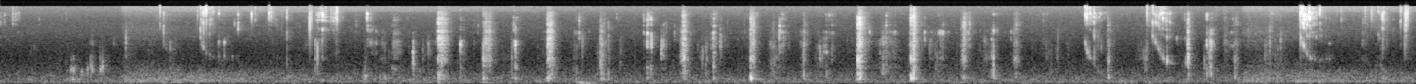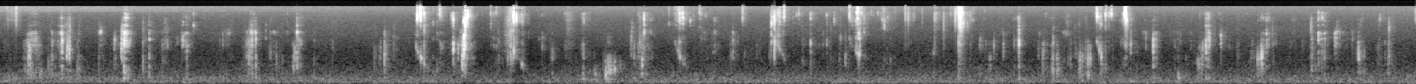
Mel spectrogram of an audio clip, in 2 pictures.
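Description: Close-miked chewing of soft chocolate layer cake with cream cheese frosting: wet, sticky mouth sounds with many sharp, irregular clicks.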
